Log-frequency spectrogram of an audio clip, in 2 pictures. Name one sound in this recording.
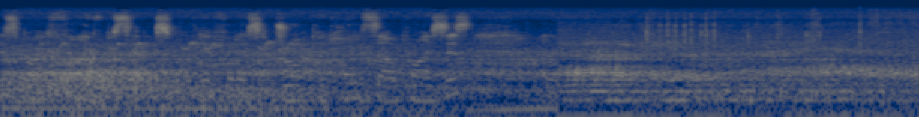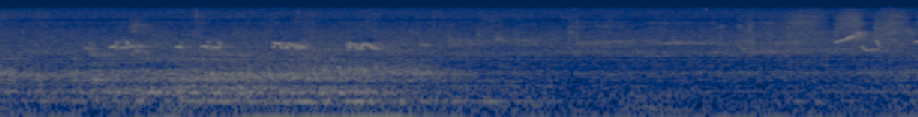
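A helicopter's engine whines and drones, rising and falling as it turns.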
